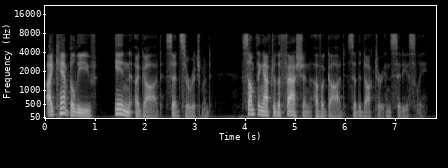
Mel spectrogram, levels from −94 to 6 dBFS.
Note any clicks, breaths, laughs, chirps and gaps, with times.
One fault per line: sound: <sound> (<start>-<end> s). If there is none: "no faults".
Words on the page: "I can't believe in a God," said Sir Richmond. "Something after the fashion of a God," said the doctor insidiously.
no faults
